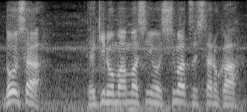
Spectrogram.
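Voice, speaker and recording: A man's voice: high voice, fast, noisy background, natural voice. A man acting in a Japanese audio drama as an intense, vengeful military officer. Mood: urgent command. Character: intense, vengeful male military officer hunting his rival.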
